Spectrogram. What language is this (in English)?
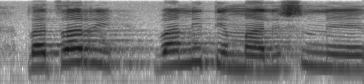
Tsonga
